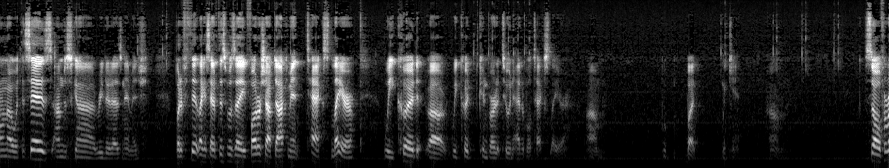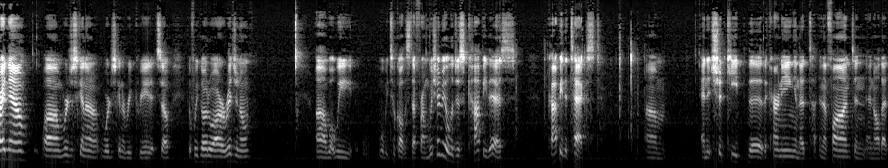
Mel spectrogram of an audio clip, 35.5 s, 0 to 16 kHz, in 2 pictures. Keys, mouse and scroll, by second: 2.8 click, 5.8 click, 8.1 right click, 9.5 click, 14.5 click, 22.4 click, 26.3 click, 29.3 ctrl+a, 30.5 ctrl+c, 31.7 click.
